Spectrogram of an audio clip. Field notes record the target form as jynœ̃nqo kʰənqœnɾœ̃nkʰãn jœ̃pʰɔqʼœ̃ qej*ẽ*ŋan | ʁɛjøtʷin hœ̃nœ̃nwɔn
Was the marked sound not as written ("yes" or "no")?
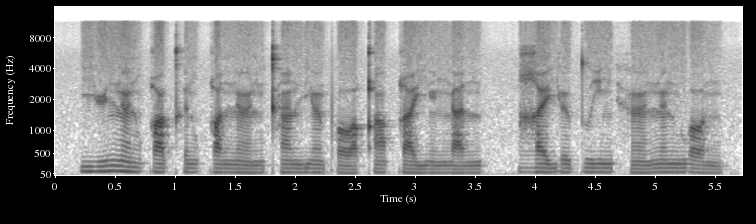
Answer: no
